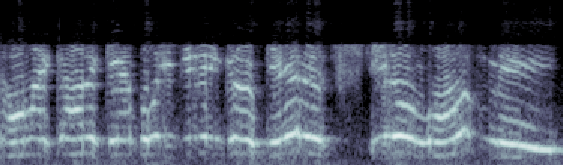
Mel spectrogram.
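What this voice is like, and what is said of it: Imitates an upset girlfriend. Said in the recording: “That was a good impression... You have the girl.”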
